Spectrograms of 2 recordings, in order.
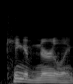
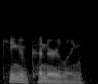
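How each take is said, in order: First: The K at the start of knurling is silent. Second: The K at the start of knurling is pronounced. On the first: The speaker calls it wrong. "doesn't sound good" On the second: The speaker calls it right. "you have to pronounce the K ... is alliteration"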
